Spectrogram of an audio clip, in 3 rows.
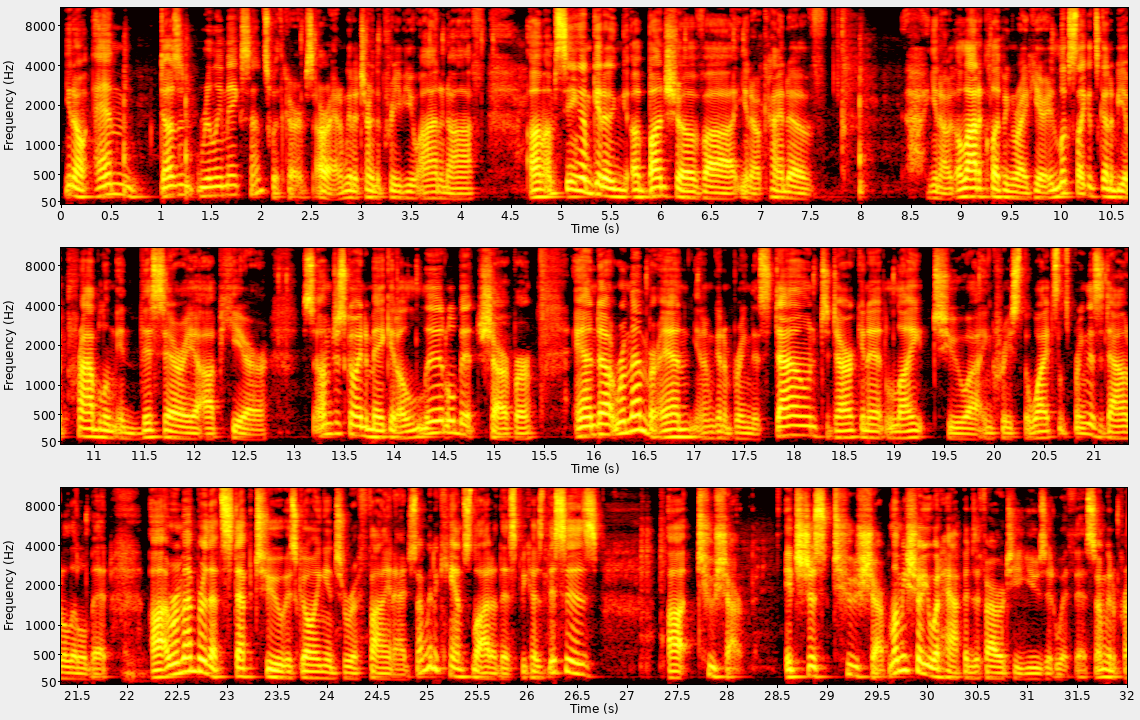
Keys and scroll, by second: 9.2 space, 14.1 space.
